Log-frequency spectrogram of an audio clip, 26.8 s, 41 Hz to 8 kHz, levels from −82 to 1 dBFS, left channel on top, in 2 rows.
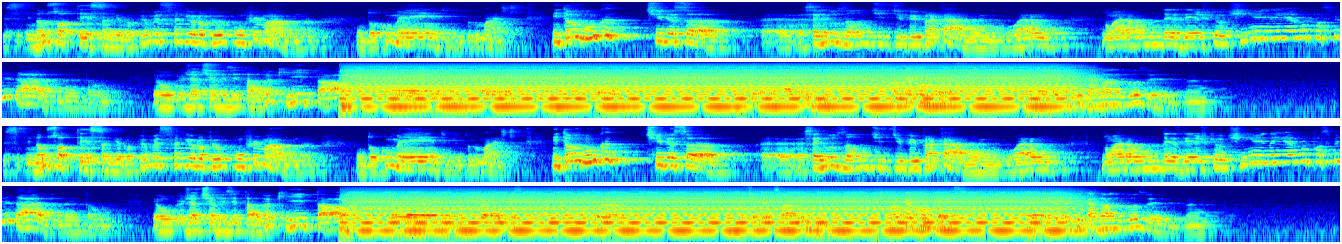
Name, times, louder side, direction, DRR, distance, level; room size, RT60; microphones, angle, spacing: voice 1, 0.0-3.1 3.5-5.0 5.5-7.2 7.6-10.5 11.0-14.5 14.9-16.9 17.2-19.7 20.6-21.7 22.2-23.0 23.6-25.4, right 2 dB, 30° right, 3 dB, 0.8 m, -24 dB
sound 1, 16.7-24.3, equal, 30° left, 1.5 m, -20 dB
12.5 x 4.4 x 2.2 m, 0.98 s
head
